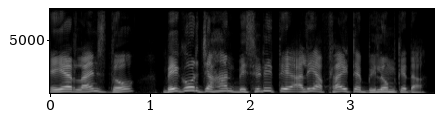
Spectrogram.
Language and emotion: Santali, angry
